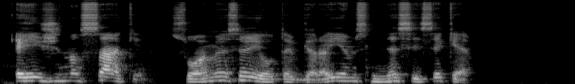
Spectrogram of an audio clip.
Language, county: Lithuanian, Utena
